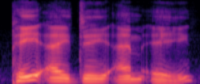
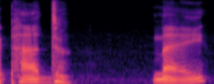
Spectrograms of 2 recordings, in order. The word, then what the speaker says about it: Padme: Padme, the D is actually more like a full stop. So you don't say Pad May, it's more like Pad. You're on the edge of D, May.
